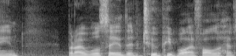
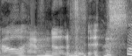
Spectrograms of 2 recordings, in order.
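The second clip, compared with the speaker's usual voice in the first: higher, drawn-out mock-stern dad with a laugh; disapproving dad; 8 semitones higher, slower than usual. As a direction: play a scolding dad, half laughing. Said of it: "And he was like".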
